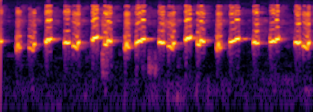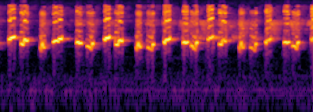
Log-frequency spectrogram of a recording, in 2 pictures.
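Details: Long morning song of a sooty-headed bulbul, called ngropel: an unbroken run of fluty, warbling notes, about three per second, each note swooping down then up, steady throughout with no other sounds.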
